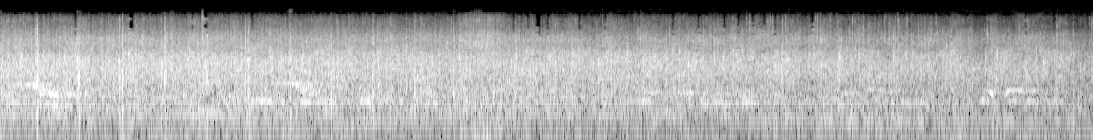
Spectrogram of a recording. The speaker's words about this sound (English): Oh, clap your hands like you know what I'm talking about.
